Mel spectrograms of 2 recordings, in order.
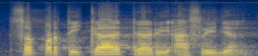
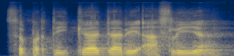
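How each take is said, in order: No difference in how they are said.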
